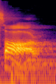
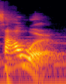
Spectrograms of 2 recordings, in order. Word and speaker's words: sour: into a lemon right that word is usually pronounced as sar sar people think that's the right pronunciation actually it is not the correct pronunciation is sour sour notice that there are two syllables there very clear sounds sour sour the the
